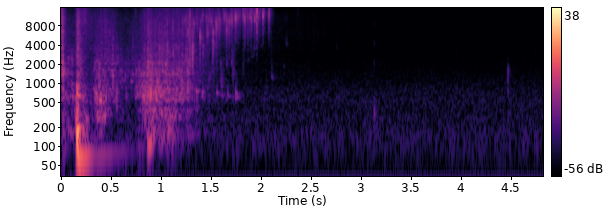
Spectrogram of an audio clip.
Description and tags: Tossing rocks into a high mountain lake.
water, splashing, percussion, bloop, splash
